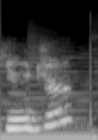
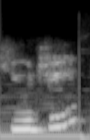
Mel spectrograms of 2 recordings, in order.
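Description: First: The name is said the way it looks. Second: The name is said unlike its spelling. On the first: The speaker calls it wrong. "it looks like it's spelled Huger" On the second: The speaker calls it right. "but it's actually pronounced Huger"

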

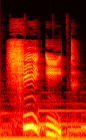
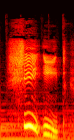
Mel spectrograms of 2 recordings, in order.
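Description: The two takes are said the same way.

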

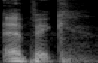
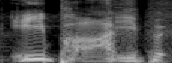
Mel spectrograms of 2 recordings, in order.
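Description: First: The word ends with an 'ick' sound. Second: The word ends with an 'ock' sound. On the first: The speaker calls it right. "is pronounced epic" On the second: The speaker calls it wrong. "It's not epoch"

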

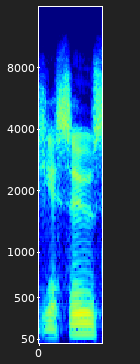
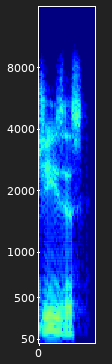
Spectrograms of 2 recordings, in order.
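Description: First: The name begins with a Y sound. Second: The name begins with a J sound. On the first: "in Europe they pronounce the J's like a Y" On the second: "us Americans, we had to jack it up"

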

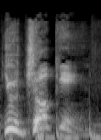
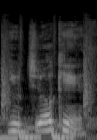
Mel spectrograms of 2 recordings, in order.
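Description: First: It is said in an angry tone. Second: It is said in a sad tone.

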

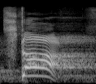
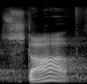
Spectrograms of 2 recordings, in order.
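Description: First: It is said as a sharp command. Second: It is said mildly, without command.

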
